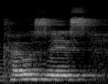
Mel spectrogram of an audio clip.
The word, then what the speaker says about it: psychosis: P przed S-ką milknie bardzo często w wyrazach typu psychic, psychiatrist, psychiatrist, psychologist, psychosis.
